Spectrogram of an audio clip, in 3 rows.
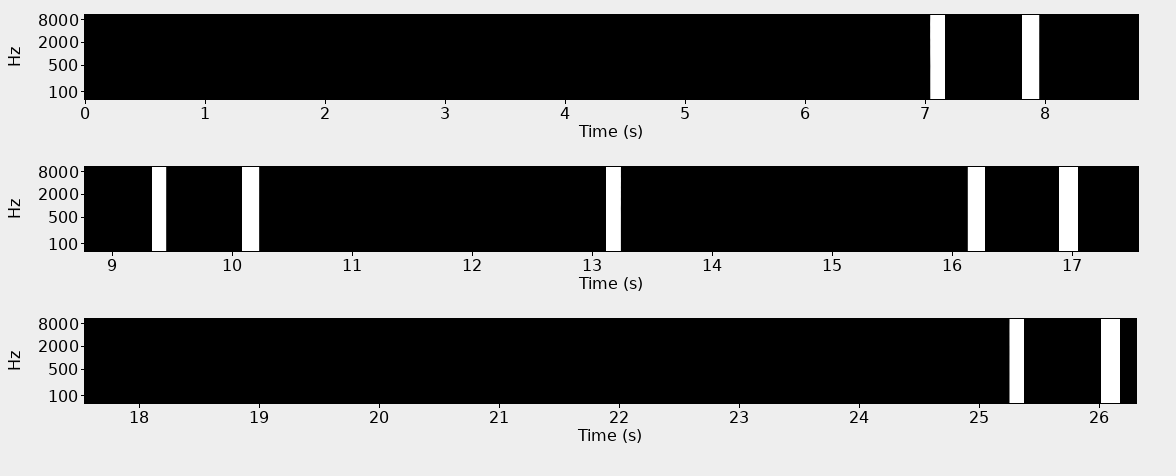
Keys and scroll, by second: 20.6 alt+e.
